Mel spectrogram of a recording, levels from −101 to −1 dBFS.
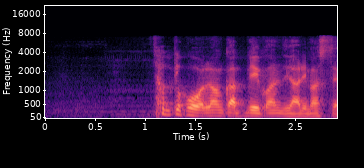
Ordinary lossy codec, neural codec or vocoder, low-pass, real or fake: none; codec, 16 kHz in and 24 kHz out, 0.6 kbps, FocalCodec, streaming, 2048 codes; 7.2 kHz; fake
